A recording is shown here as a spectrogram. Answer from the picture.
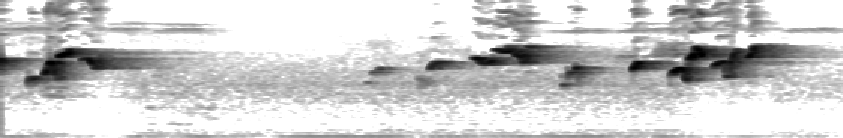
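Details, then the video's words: Red-whiskered bulbul, a captive lure bird during moult; short bright warbled phrases with quick rising and falling notes, given in a burst at the start then several clustered phrases later, over a faint low hum. "Chào mào núi mồi đang thay lông"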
